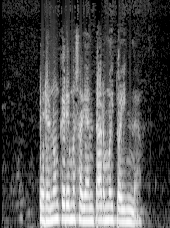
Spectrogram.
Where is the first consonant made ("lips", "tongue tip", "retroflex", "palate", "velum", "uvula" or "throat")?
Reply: lips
